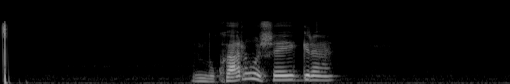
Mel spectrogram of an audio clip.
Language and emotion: Russian, positive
